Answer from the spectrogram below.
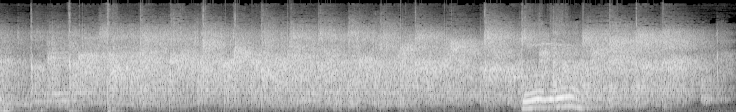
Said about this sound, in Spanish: Dile el aplauso.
